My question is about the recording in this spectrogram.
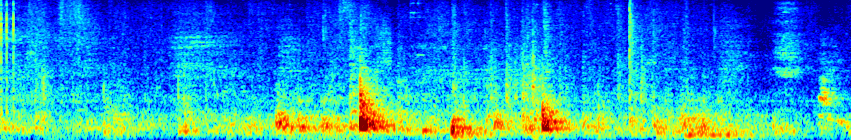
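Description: People shuffling into place in a room, with a couple of short wordless voice sounds about three and four seconds in.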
